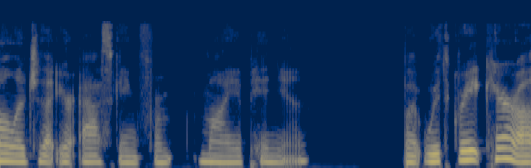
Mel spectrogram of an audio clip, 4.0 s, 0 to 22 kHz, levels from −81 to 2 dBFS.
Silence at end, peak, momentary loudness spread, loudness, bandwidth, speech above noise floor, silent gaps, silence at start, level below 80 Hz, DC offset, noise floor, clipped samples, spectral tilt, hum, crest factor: 0 s; -10 dBFS; 12 LU; -29 LUFS; 12.5 kHz; 54 dB; none; 0 s; -64 dBFS; under 0.1%; -81 dBFS; under 0.1%; -7 dB/octave; none; 18 dB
